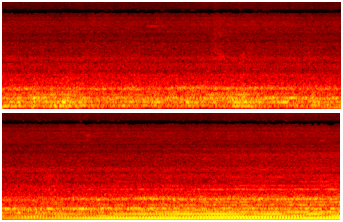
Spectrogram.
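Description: Live band music: a low, steady drone with a few held higher tones over it, swelling louder from about halfway in.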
